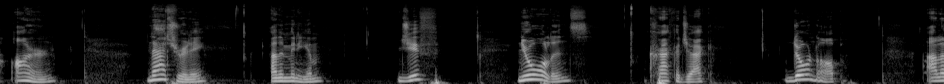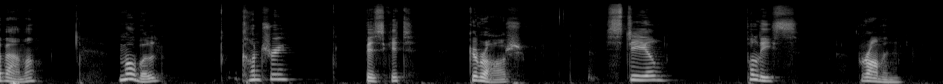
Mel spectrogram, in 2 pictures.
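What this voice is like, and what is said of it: Western Pennsylvania accent. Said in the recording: “that's where my Western Pennsylvania accent comes out”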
